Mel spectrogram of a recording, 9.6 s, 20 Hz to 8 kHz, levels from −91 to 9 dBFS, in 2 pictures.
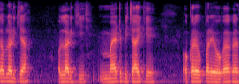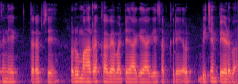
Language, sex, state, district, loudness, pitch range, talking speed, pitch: Bhojpuri, male, Uttar Pradesh, Gorakhpur, -18 LUFS, 110-120 Hz, 165 wpm, 115 Hz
